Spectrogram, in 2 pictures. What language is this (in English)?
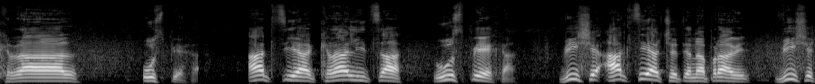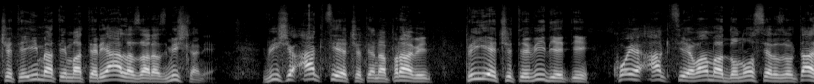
Croatian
